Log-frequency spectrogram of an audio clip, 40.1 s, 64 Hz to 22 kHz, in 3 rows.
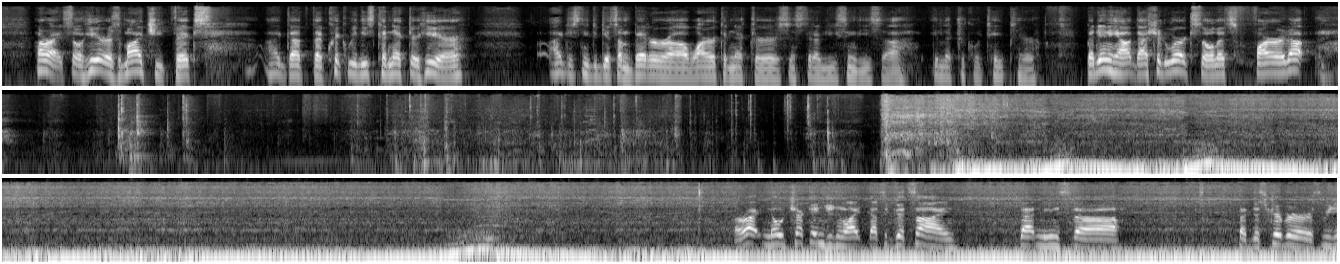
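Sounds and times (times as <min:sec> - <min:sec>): car engine starting and idling: 0:21.2 - 0:40.0
engine revving: 0:22.2 - 0:40.0.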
